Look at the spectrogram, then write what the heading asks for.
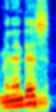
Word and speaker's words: Menendez: up democratic senator how do you say it menendez menendez rips biden administration for flawed afghan withdrawal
